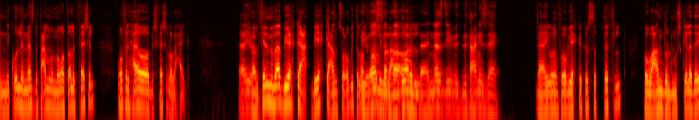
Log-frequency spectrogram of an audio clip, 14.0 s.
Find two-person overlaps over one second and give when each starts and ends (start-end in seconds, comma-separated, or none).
7.1-8.4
